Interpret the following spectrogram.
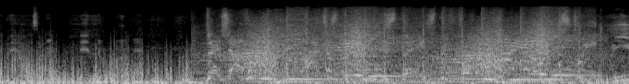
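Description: Wind buffeting the microphone, then from about two seconds in a melody of held notes that step up and down in pitch.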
